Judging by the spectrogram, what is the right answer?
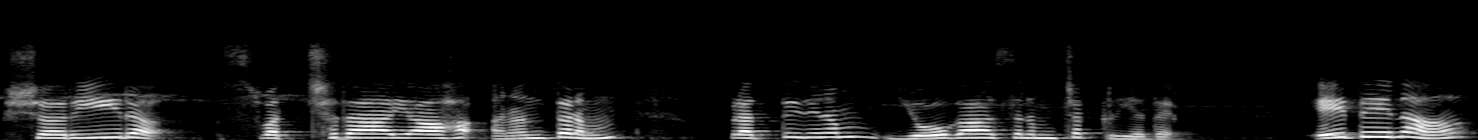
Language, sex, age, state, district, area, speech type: Sanskrit, female, 18-30, Karnataka, Uttara Kannada, rural, spontaneous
